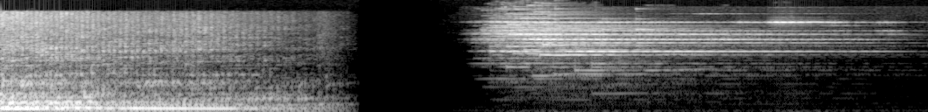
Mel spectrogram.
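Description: A booming, growly Tyrannosaurus rex roar sound effect from a children's dinosaur story rumbles loud and close for under two seconds, then cuts off; after a short silence a bright, ringing chime follows.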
